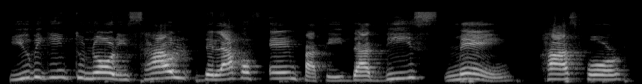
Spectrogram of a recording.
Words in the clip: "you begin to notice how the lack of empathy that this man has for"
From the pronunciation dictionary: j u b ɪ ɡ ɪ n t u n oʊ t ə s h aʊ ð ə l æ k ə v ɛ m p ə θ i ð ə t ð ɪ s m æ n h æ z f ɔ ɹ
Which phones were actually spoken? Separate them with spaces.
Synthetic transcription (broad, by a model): j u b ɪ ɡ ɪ n t u n oʊ t ə s h aʊ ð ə l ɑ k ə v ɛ m p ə t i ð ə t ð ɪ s m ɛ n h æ s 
